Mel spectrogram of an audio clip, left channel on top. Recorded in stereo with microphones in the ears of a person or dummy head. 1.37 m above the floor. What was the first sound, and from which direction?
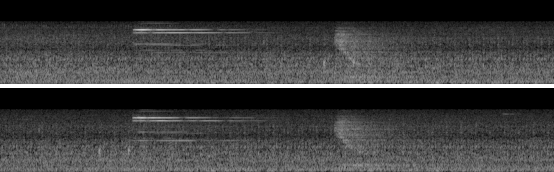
A bell, 50° right (ahead or behind).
